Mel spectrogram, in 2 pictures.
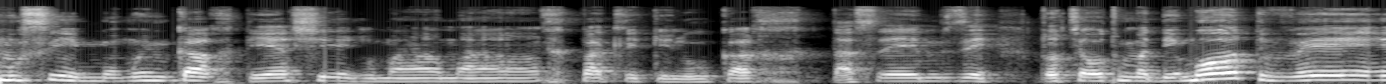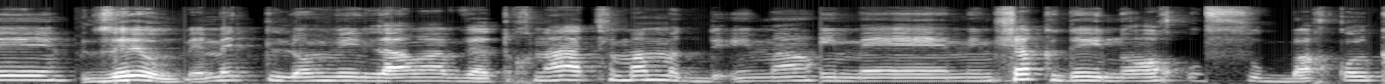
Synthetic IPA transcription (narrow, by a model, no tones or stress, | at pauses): mosimomʁimkaχt̪ejaʃiʁmamaeχpatlikiːlukaχt̪aːsemize | t̪o̞t͡sao̞tmad̪imo̞tve | zeube̞ːmetlo̞mevinlamaveat̪oχnaːt͡smamad̪imaimemimʃakd̪e̞jnoaχusubaχkolk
